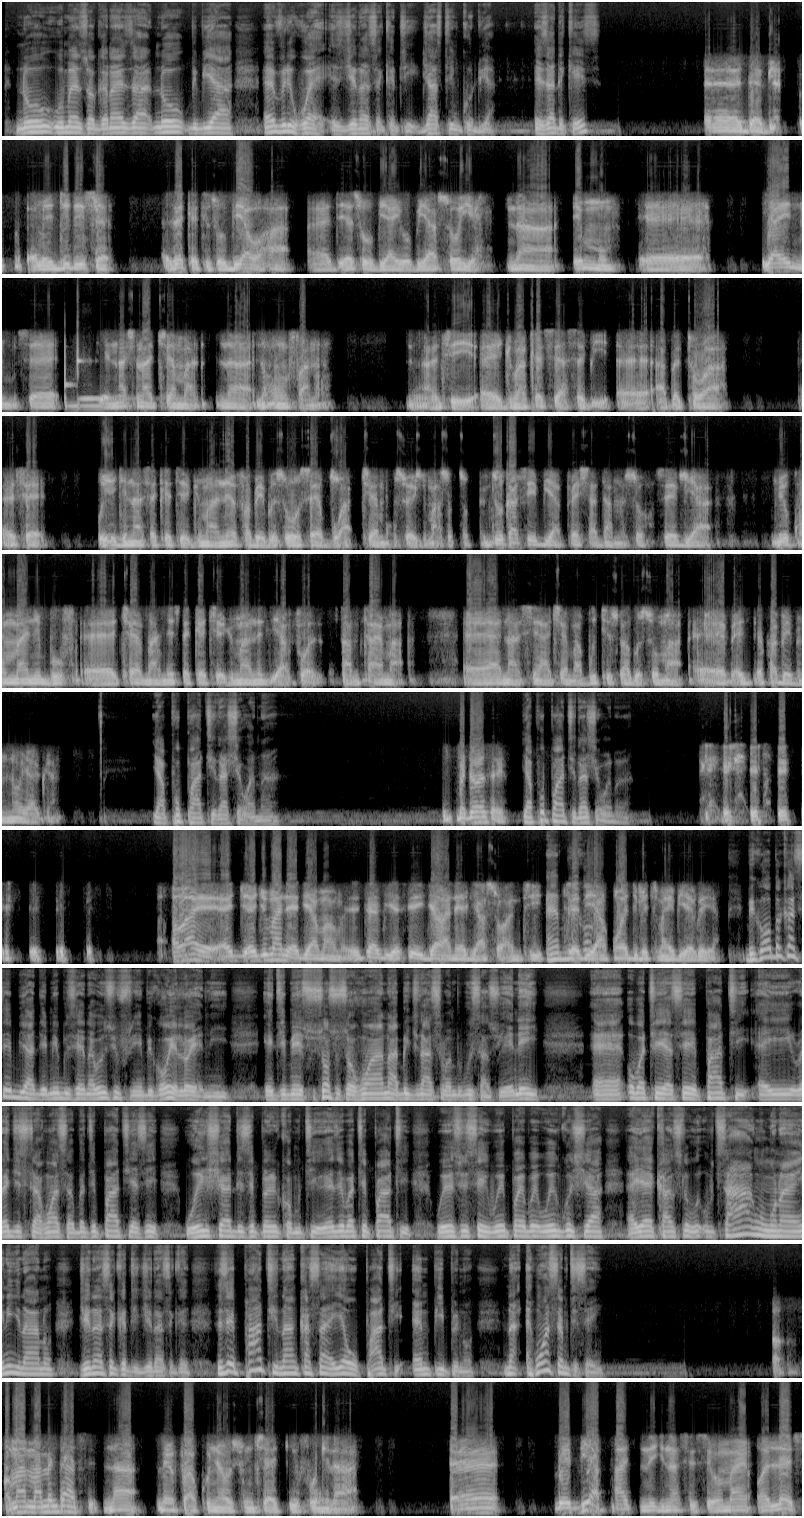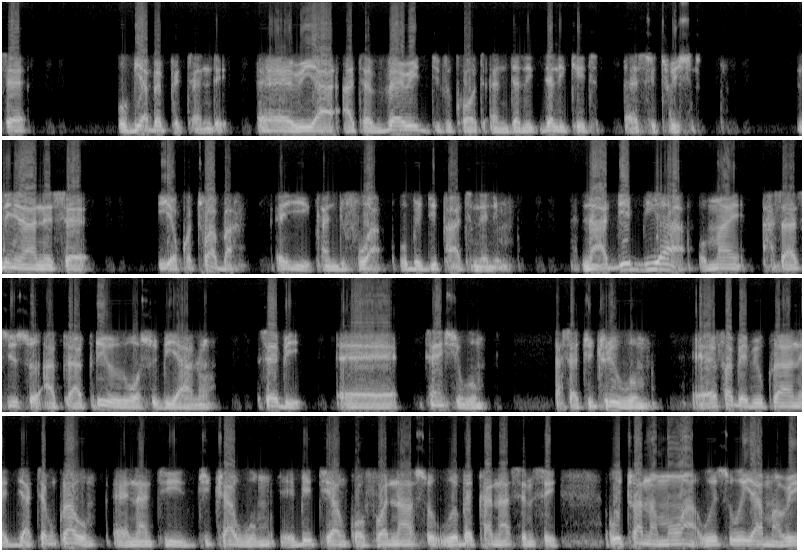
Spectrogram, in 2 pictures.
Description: Speaking in an interview on Adom FM’s Dwaso Nsem, Mr. Kodua emphasized that the party’s current state cannot be downplayed.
